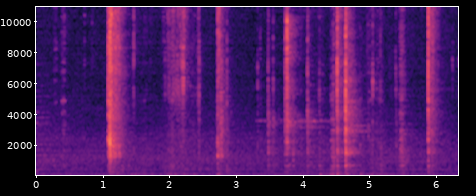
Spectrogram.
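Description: Scattered sharp clicks and scrapes of a small tool and fingers on the thin aluminium case of a 24 V switch-mode power supply as the seal is broken and the cover pried open. About six clicks, the loudest about a second in.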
